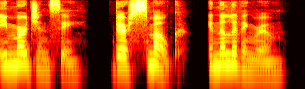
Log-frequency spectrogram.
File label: emergency en-US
